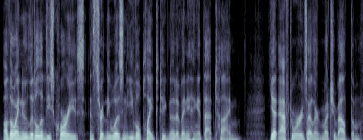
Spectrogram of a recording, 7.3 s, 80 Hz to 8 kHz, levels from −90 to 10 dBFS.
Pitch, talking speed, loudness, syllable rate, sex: 115 Hz, 230 wpm, -18 LUFS, 6.1 syllables/s, male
